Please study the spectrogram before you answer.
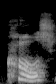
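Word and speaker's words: Kölsch: lot of pride goes into their um beer kosh and i'll spell that for you kolsch is the local beer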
